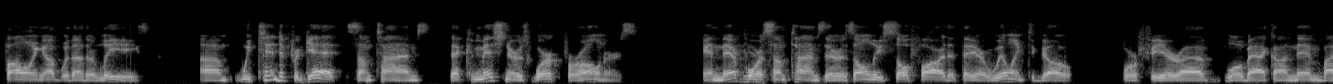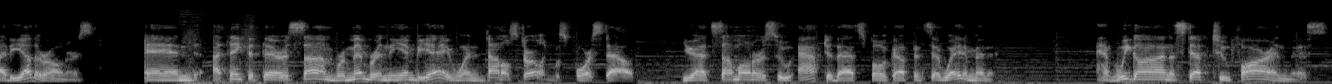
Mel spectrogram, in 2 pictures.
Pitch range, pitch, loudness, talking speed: 95-105 Hz, 100 Hz, -25 LUFS, 180 wpm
